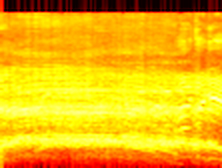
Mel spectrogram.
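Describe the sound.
A crowd cheers and yells for the first round of a contest, a loud, dense roar of many voices that holds steady throughout.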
